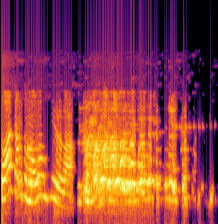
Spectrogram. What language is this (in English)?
Chinese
